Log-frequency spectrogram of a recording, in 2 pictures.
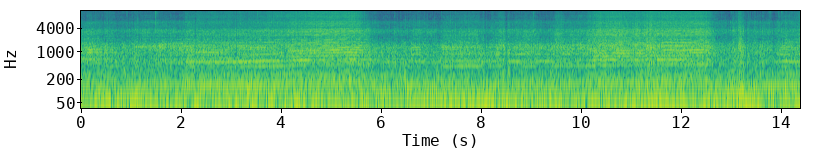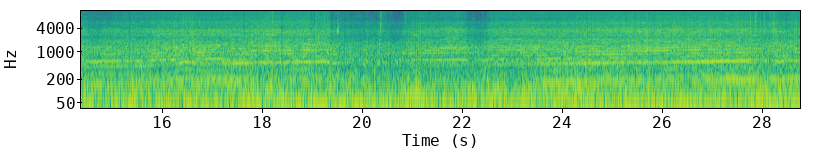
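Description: Neon race car's four-cylinder engine heard from inside the cabin, running hard at racing speed. Its pitch climbs steadily and then drops several times as the driver shifts and lifts for corners.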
